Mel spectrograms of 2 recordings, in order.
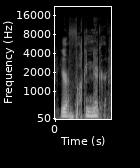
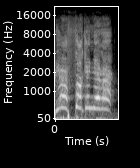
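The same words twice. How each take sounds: First: Low, soft, private mutter; demonstrating a discreet low-voiced insult; under the breath. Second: High, loud shouted insult; demonstrating a loud, high-pitched outburst; public outburst. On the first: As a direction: keep it down so nobody else hears. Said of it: "'Cause if you're gonna say it in public, you should just be like". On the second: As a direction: yell it out for everyone to hear. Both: Shown as a demonstration.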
